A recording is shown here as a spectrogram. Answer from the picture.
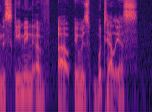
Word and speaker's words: Vitellius: it was Vitellius. I guess the V is pronounced like a W.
